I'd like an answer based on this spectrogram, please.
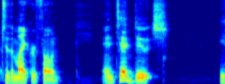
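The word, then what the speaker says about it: Deutch: the hallway for him, Ted Deutsch, I think is how you're supposed to say his name.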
